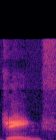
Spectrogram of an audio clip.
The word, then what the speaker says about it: James: soberano, el rey James, se escribe James, pero la E es E y la J es J, se pronuncia la M, no se pronuncia la E y se pronuncia la S, James, por la gracia de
